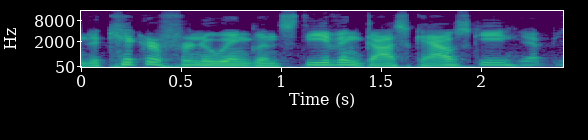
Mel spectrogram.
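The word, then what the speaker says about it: Stephen Gostkowski: The kicker for New England, Steven Gostkowski.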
